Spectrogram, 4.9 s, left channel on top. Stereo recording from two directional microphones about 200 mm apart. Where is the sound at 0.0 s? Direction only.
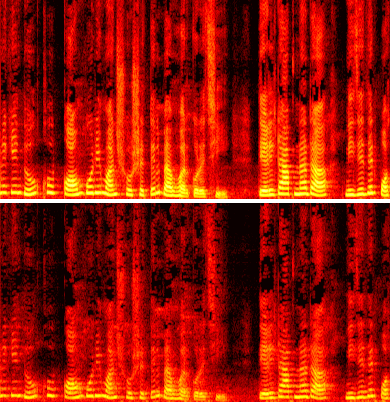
45° left (ahead or behind).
